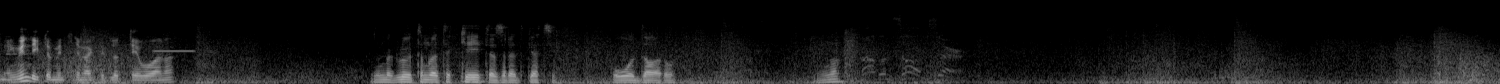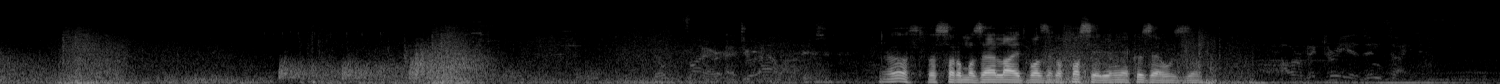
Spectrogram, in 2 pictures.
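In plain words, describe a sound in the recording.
Heavy naval guns fire with deep booms.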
